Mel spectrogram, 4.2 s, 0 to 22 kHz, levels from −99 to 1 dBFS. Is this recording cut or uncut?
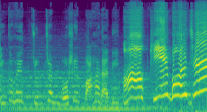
cut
